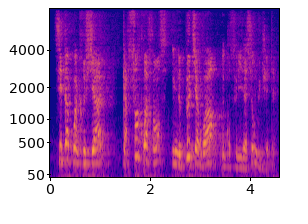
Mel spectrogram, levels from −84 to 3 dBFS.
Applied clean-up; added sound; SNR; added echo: neural separator model SepFormer DNS4.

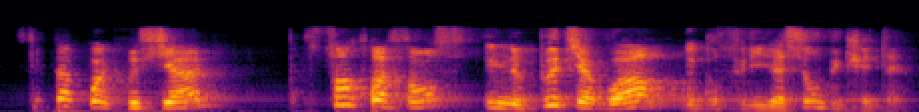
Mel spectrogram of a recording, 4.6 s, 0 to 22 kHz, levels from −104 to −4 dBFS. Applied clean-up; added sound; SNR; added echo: neural mask model DeepFilterNet 3.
